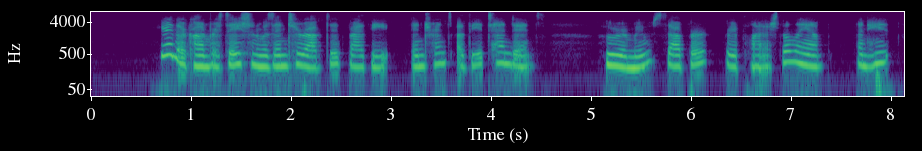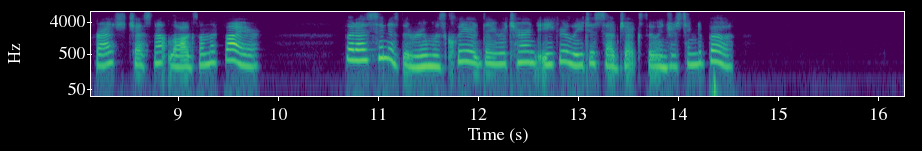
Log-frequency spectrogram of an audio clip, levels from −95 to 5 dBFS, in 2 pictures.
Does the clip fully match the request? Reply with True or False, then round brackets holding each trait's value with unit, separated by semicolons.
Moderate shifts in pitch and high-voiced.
True (3.7 semitones; 250 Hz)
